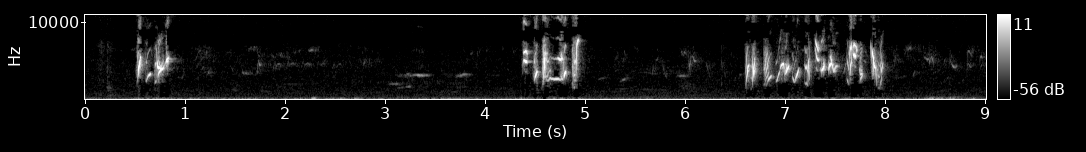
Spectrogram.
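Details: European goldfinch, a female singing the way a male does: three separate high, twittering phrases, the last the longest with quick jangling notes, separated by quiet pauses and a faint background hum.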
